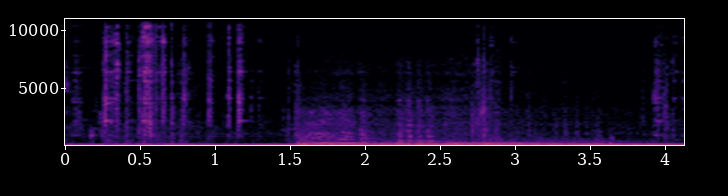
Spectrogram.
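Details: 1990 Dodge Ramcharger dying on the drive home: steady low engine drone, then uneven starter churning with no clean catch; it cranks but won't fire, owner suspects it ran out of fuel; fuel pump still audible.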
